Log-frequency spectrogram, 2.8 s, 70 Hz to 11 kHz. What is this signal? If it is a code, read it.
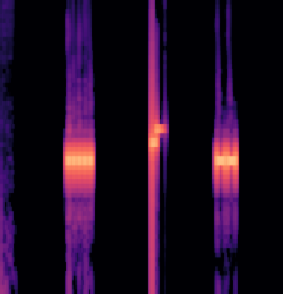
Morse code, heard as a keyed tone, about 44 wpm, 700 Hz. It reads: 5 M
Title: Single Letter-Number Alt - Rapid-Fire 45wpm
